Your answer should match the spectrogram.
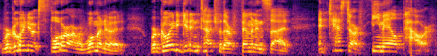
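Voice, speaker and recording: Storybook part: cool, assured young female substitute read by a man, upbeat, sharp bright tone, raised pitch. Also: lively intonation, moderate pace, poor audio. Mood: confident, upbeat. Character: young, hip, breezy, confident female home ec substitute.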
